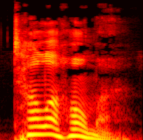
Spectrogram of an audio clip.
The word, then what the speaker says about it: Tullahoma: little town called am i saying it right tulla homa yeah you got it right not many people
